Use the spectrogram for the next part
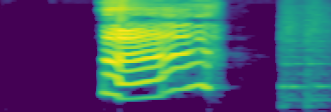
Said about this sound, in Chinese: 大妈的尖叫声划破天际，孙离赶紧收手。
